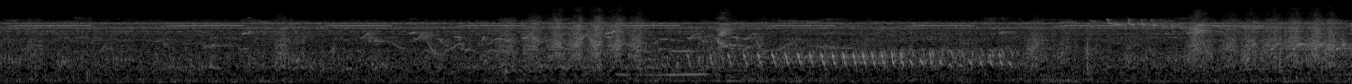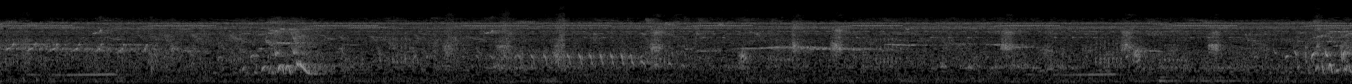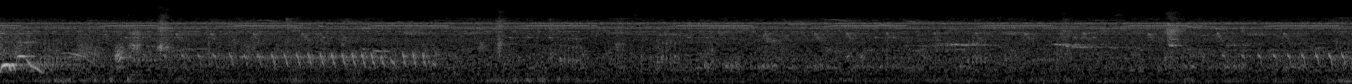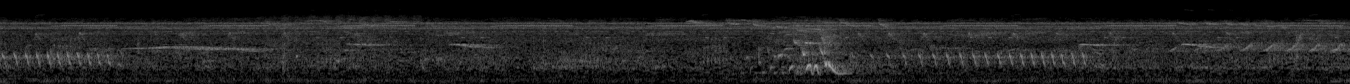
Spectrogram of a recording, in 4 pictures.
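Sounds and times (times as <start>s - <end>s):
high insect drone: 0.0s - 54.0s
birds chirping and trilling: 4.4s - 47.0s.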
